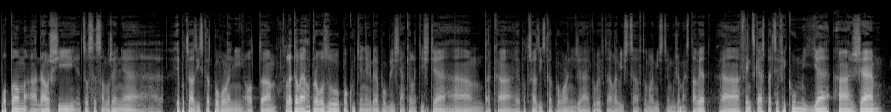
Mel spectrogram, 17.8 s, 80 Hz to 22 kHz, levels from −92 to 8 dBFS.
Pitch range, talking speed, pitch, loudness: 85-95 Hz, 130 wpm, 90 Hz, -23 LUFS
